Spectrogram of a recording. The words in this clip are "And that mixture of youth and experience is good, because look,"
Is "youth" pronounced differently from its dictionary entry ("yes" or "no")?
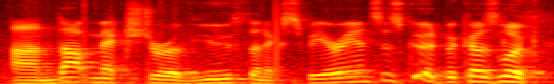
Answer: no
